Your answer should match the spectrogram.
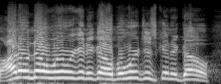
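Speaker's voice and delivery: loud, high acted exclamation; mock eager outburst. Preacher voicing people who'll just go anywhere, loud and eager. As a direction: burst out as the gung-ho follower.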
